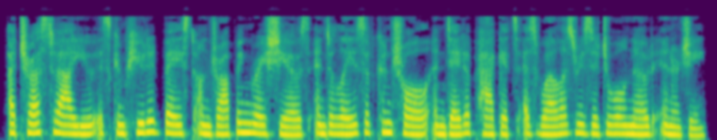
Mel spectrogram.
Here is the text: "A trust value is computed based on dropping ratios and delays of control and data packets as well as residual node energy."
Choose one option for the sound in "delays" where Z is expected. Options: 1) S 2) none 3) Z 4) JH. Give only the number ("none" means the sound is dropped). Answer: 3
